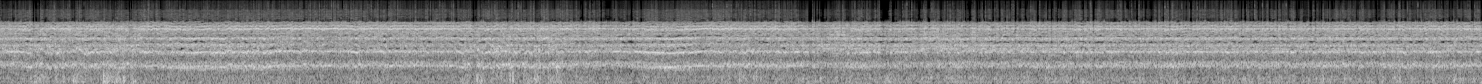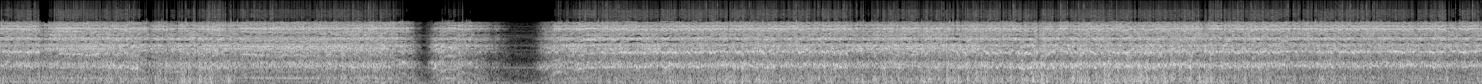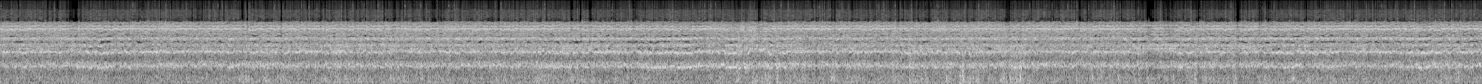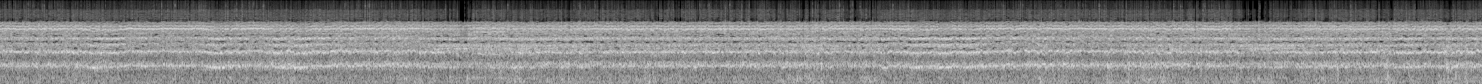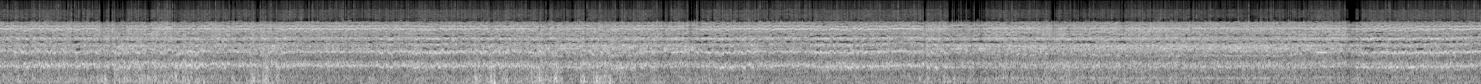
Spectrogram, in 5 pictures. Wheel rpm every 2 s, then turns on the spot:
230, 220, 230, 230, 230, 230, 230, 230, 200, 120, 170, 230, 220, 230, 240, 230, 230, 230, 220, 230, 230, 230, 230, 220, 230, 230, 230, 230, 230, 230, 240, 230, 220, 230, 220, 210, 220.
none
